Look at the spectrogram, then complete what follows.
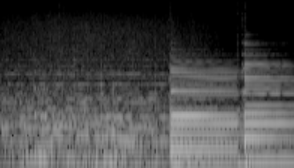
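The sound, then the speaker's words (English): Steady, dense rain hisses continuously, then two loud sustained musical chords strike about a second apart and ring out over the downpour. “Meanwhile, the sky grew black with clouds. The wind rose. A heavy rain started falling”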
